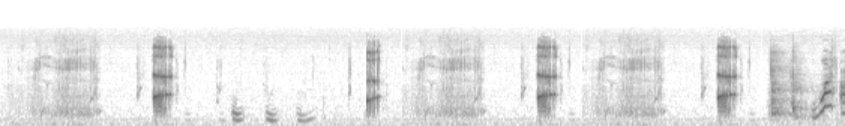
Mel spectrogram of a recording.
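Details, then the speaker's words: Animated cartoon, not a real person: in a burp contest, characters make several loud, drawn-out burps alternating with short voiced sounds, and a parent says burping is not allowed in the house. "we're having a burp contest mom well knock it off I do not allow burping in this house"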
